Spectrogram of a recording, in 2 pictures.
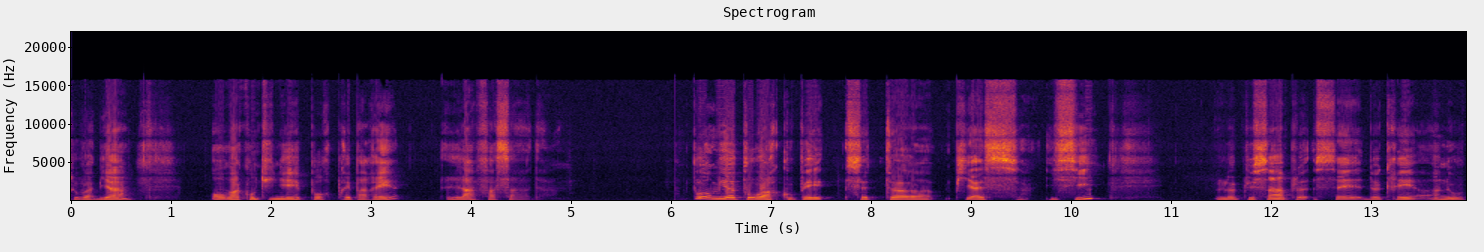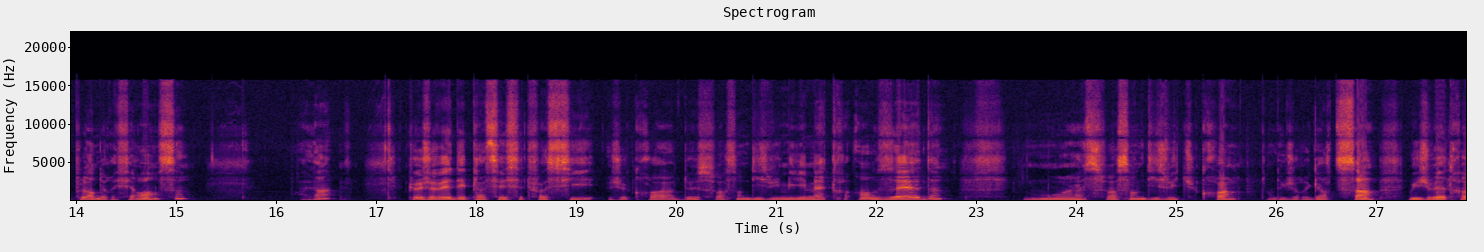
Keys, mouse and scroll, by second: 0.4-0.9 drag, 0.9-1.8 right drag, 2.2 click, 4.3-5.1 drag, 8.2-9.1 drag, 10.7-11.4 drag, 13.3 click, 16.1 click, 18.7-19.7 drag, 22.5 click, 23.9 KP_Subtract, 24.3 KP_7, 24.5 KP_8, 24.8 KP_Enter, 26.6 click, 27.6 scroll up 1.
